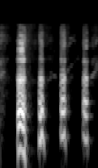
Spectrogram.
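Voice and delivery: short high laugh; high amused laugh. Real, not acted. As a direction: laugh in surprise. Reacting to chat comments.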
